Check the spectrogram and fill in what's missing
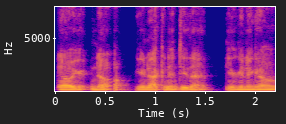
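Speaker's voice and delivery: firm, stern, no-nonsense dad voice. Showing how the speaker's dad tells a child off: imitating a no-nonsense dad voice. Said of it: "it's like dad voice".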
